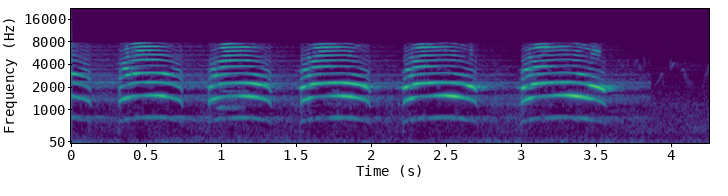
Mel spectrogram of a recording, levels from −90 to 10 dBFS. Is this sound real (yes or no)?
yes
